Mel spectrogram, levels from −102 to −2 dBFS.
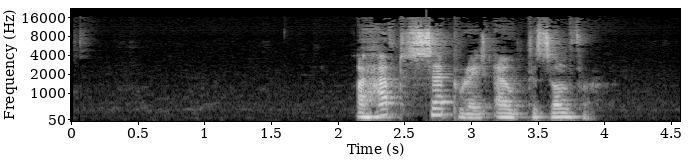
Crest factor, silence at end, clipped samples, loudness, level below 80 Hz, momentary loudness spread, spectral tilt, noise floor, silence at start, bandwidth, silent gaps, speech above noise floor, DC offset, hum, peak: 24 dB; 0.65 s; under 0.1%; -18 LUFS; -60 dBFS; 14 LU; -2 dB/octave; -71 dBFS; 2.15 s; 16.5 kHz; none; 51 dB; under 0.1%; none; 0 dBFS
